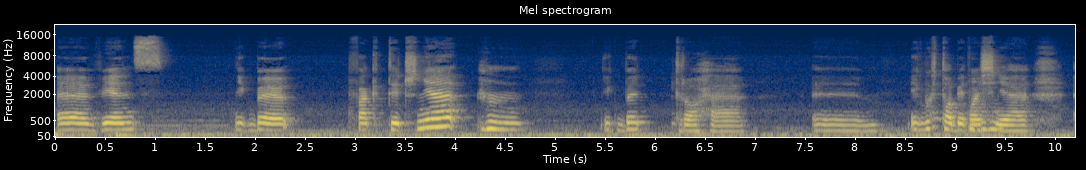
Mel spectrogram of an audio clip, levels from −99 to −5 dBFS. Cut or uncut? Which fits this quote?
cut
